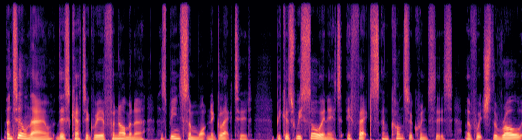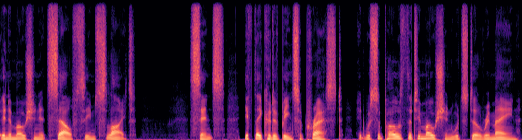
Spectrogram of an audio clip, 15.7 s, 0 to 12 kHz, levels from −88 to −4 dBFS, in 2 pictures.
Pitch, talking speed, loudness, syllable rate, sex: 135 Hz, 160 wpm, -20 LUFS, 5.3 syllables/s, male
